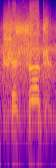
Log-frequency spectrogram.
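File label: Speech, Russian, Numbers, 60; Allied Flight; DCS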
